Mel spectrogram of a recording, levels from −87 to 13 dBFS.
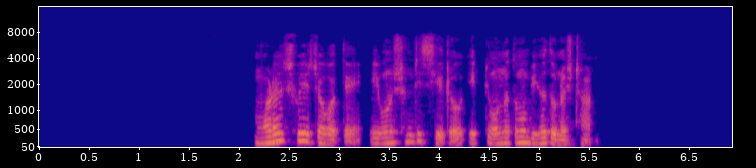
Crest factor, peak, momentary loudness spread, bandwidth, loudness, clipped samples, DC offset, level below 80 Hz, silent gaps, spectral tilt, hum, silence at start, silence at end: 20 dB; -12 dBFS; 8 LU; 7.8 kHz; -29 LUFS; under 0.1%; under 0.1%; -68 dBFS; 3.24-3.30 s; -6.5 dB/octave; none; 2.15 s; 1.4 s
